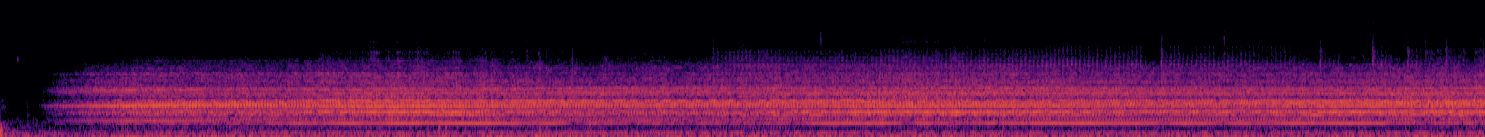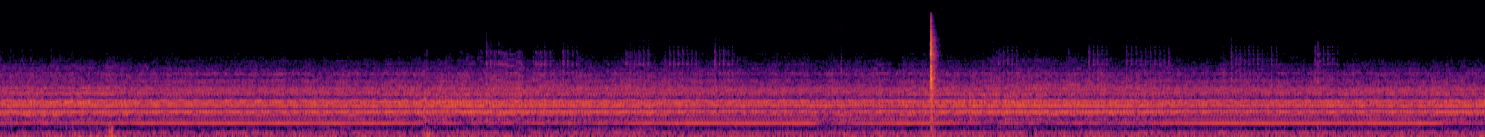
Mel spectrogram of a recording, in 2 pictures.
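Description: Home-built generator running with a steady hum made of several held tones. It builds up over the first couple of seconds and then holds level. One sharp snap comes near the end.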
